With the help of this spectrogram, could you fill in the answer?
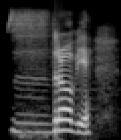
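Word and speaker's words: zdrowie: Zdrobie. Ven que digo la z drobie. Sí. Eh, recuerden de hacer ese sonido como de una abeja. Zdrobie.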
